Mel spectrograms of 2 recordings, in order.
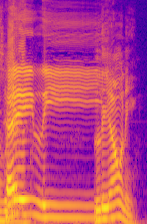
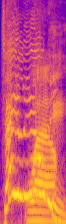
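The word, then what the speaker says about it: Téa Leoni: Oh, Tay Leone. Wow. It's actually not spelled like that. It's Tae. Yeah. Yeah. It's weird. Yeah. Close. Mom spelled it different. Yeah. Tay Leone.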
